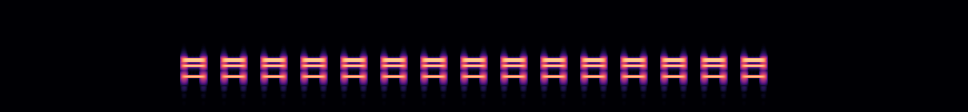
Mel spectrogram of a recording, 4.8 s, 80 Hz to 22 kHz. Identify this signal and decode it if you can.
Telephone call progress tone (North American plan), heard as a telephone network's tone, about 1400, 2050, 2450, 2600 Hz, 0.1 s on and 0.1 s off. Off-hook warning tone.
